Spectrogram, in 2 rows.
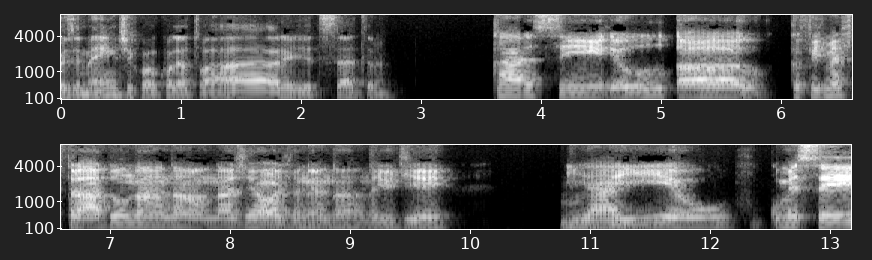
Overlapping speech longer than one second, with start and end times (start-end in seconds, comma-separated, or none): none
